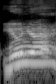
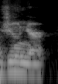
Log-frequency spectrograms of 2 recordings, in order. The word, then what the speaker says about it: Yunior: You know, they don't want to mess around with anybody calling him Junior by mistake. So they skip the J, go right to the Y, and that's where I work out as well, the Y.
